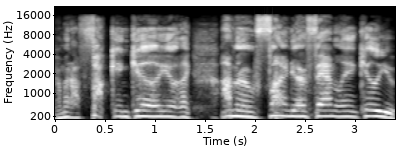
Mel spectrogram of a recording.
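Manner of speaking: acted, very high-pitched, raging, furious scream. Retelling how a man screamed at an older driver, retelling a scream. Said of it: "starts like screaming at him".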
